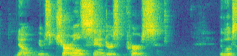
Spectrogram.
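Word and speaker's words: Peirce: it was Charles Sanders purse it looks like Pierce when you'd it's written down but it's pronounced purse his dad was a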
